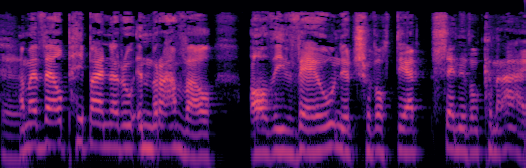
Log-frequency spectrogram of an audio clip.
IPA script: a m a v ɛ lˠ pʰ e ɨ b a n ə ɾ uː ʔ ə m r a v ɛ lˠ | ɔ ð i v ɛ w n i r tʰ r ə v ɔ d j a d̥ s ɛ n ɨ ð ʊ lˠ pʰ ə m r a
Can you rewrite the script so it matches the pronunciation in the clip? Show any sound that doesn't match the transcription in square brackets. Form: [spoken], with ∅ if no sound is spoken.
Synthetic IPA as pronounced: a m a v ɛ lˠ pʰ e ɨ b a n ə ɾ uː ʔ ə m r a v [a] lˠ | ɔ ð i v ɛ w n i r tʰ r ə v ɔ d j a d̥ s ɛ n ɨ ð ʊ lˠ [kʰ] ə m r a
